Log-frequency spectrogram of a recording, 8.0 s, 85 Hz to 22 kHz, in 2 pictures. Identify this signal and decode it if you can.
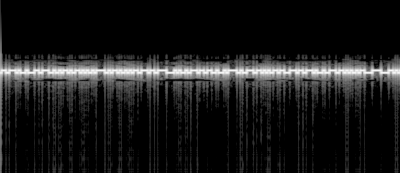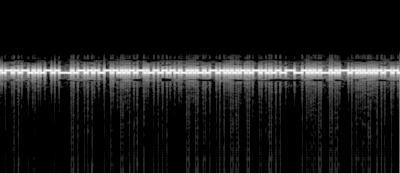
RTTY, about 45.45 baud. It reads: HUNDREDS OF PEARL HARBOR NAVAL SHIPYARD WORKERS
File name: fsk170 / USS-Missouri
